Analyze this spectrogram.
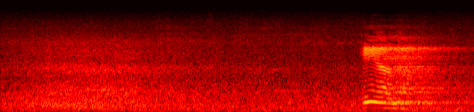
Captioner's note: audience laughing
